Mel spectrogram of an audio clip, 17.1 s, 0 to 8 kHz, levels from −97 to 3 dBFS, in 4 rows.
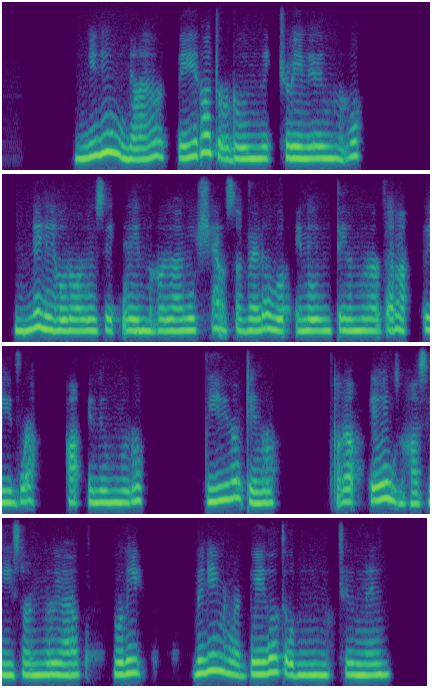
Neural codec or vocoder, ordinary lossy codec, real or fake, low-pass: codec, 16 kHz, 0.5 kbps, FreqCodec, larger model; Opus, 32 kbps; fake; 7.2 kHz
